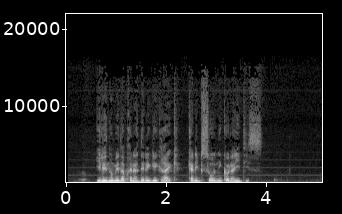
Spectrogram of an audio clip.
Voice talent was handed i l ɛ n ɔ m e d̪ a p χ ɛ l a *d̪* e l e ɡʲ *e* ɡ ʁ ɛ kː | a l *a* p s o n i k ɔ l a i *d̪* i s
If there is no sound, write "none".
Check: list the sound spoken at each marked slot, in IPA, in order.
d̪, e, i, d̪

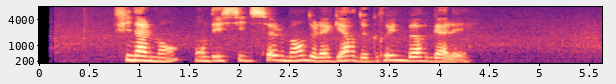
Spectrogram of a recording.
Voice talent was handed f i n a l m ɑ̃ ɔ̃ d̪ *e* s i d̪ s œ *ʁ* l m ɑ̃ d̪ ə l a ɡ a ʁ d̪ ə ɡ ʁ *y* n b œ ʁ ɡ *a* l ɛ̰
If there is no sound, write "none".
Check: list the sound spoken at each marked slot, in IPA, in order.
e, none, y, a

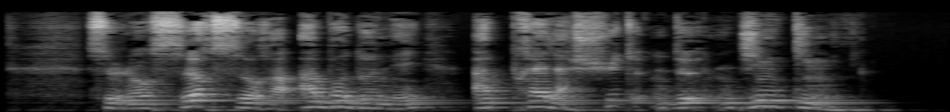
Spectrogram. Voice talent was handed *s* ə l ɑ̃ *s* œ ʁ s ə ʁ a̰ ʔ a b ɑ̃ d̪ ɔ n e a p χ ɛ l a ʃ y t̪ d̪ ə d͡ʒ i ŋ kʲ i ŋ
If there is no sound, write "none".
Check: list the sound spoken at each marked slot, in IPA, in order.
s, s

